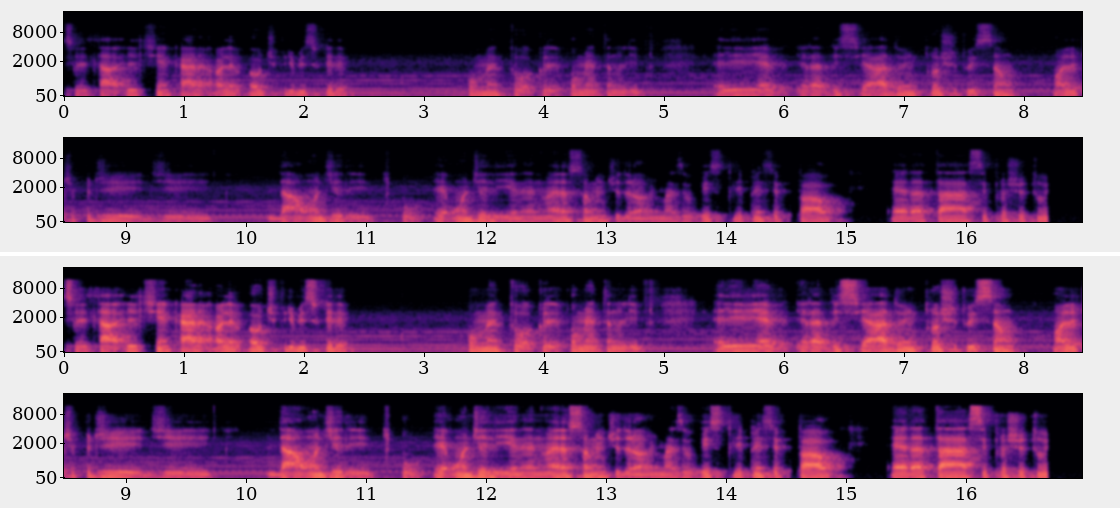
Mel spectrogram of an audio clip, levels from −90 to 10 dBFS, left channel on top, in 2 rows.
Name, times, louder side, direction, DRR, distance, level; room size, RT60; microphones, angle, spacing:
voice 1, 0.0-2.4 3.4-9.8 10.2-15.0 15.4-16.7, right 6 dB, 70° right, 0.5 m, -24 dB
sound 1, 0.9-11.8, right 2 dB, 25° right, 1.0 m, -44 dB
head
